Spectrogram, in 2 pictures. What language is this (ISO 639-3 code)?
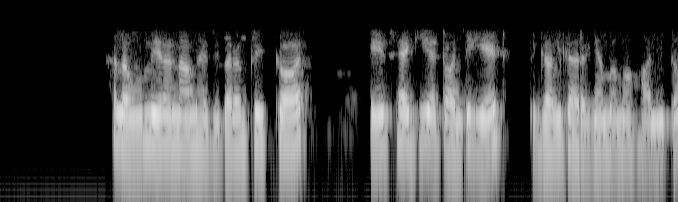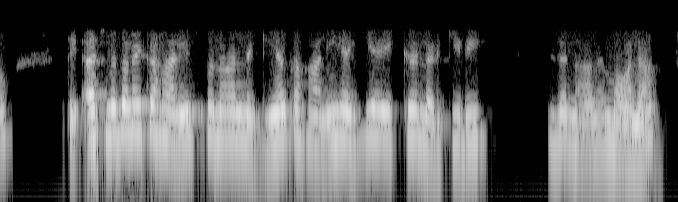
pan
